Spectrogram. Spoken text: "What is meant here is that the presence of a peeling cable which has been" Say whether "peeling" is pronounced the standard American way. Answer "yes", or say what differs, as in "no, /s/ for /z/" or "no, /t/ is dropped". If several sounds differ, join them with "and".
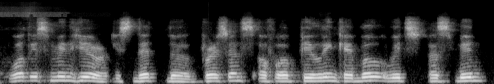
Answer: yes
